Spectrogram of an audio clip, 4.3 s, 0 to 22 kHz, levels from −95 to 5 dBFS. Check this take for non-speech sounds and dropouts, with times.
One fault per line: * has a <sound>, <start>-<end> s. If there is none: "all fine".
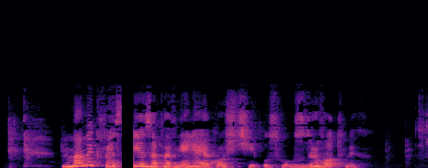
* has a dropout, 1.2-1.3 s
